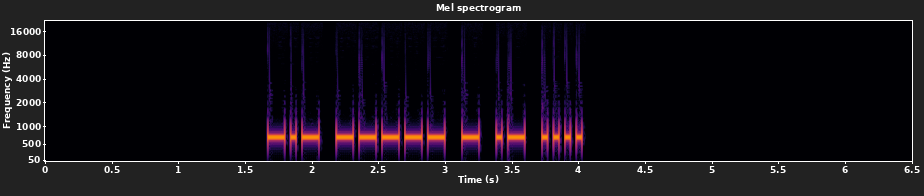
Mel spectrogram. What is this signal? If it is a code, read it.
Morse code, heard as a keyed tone, about 27 wpm, 700 Hz. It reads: K0TAH
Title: USA Call Signs - 5 Characters - Repeated 3x - 28wpm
